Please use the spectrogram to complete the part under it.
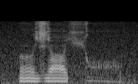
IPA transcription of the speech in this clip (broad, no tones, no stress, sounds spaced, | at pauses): ə̃ ʑ ã ç ɔ̤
